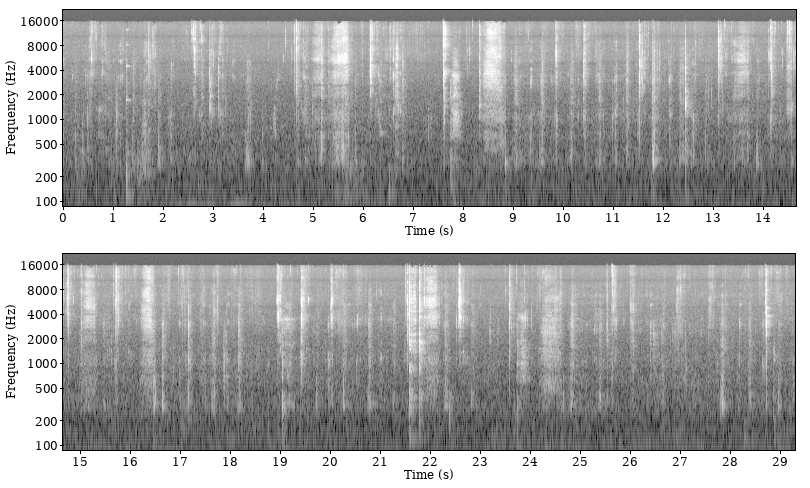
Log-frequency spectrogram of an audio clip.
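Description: Close-up chewing and crunching of a mouthful of spicy wet chatpate, with irregular crisp crunches every second or so.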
